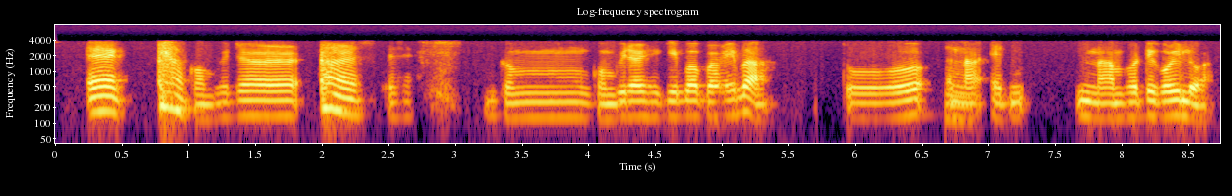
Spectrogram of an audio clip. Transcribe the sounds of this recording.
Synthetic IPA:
ɛk | kɔmpjutaɹsɛsɛ | kkɔmpjutaɹxikibɔpaɹiba | tɔ | naɛ | nambʱɔtikoɹilʊa

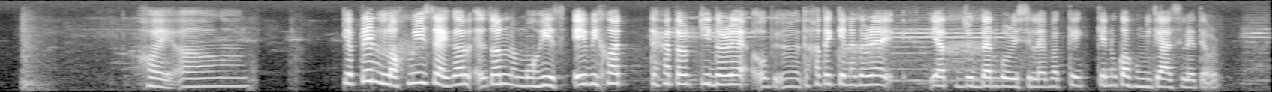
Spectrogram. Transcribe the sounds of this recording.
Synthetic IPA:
hɔj | kɛp̚tenlɔxʰmisɛɡalɛ̰zɔnmoɦizejbixɔjɔtːɛxʰatɔɹkidɔɹɛ̰tɛxʰatɛkɛnɛdɔɹɛijatzuɡdankoɹisilɛbakkɛnʊkwabʱumikaːsilɛtɛʊɹ

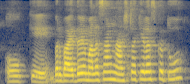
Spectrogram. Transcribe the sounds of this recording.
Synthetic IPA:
okebəɾbajd̪əʋeməlasãŋɡnaʂʈakelaskət̪uː

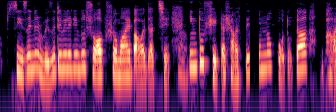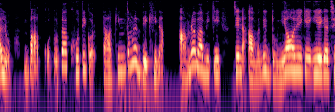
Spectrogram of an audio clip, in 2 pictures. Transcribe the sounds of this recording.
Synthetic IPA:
bsid͡ʑoneɾviziʈebilekint̪uʃɔbʃɔmɔepa̰oad͡ʑatːɕʰḛkint̪uʃeʈaʃast̪eɾonːokɔt̪o̰ʈabʱa̰lo̰ | ba̰kɔ̰t̪oʈakʰot̪ikɔ̰ɾt̪akint̪uamɾad̪ekʰina̰ | a̰mɾabʱabiki | d͡ʑea̰mad̪eɾd̪unijaɔnekeɡijeɡɛt͡ɕʰe

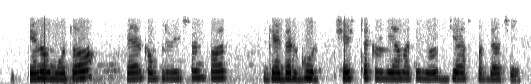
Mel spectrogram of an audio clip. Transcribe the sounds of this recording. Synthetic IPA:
t̪enomoʈo | feəɾkəmpliʈeʃənpəɾ | ɡɛd̪əɾɡuɖ | t͡ʃʰesʈəkəlʋijamãt̪ejoɡjəspəɾd̪ʱat͡ʃʰe

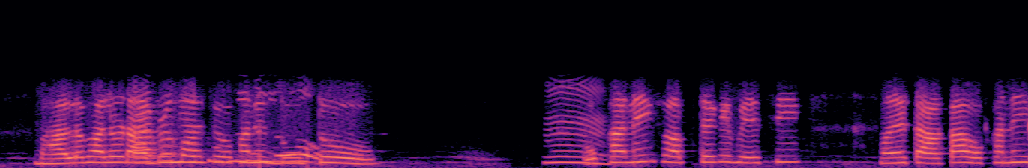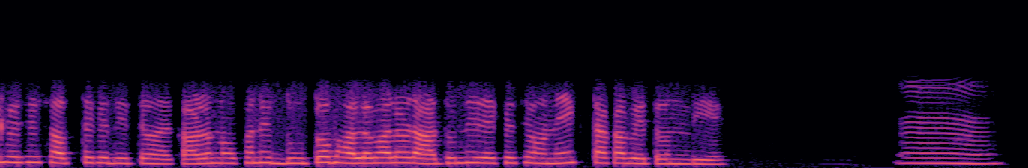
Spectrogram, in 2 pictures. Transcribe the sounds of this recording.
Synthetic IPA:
bʱalobʱaloɾad̪ʱuniat͡ɕʰeokʰaned̪ut̪o | okʰanejʃɔb̚t̪ʰekebeʃi | maneʈakaokʰanejbeʃiʃɔb̚t̪ʰeked̪it̪eɦɔekaɾonokʰaned̪ut̪obʱalobʱaloɾad̪ʱuniɾekʰet͡ɕʰeɔnek̚ʈakabet̪ond̪ie

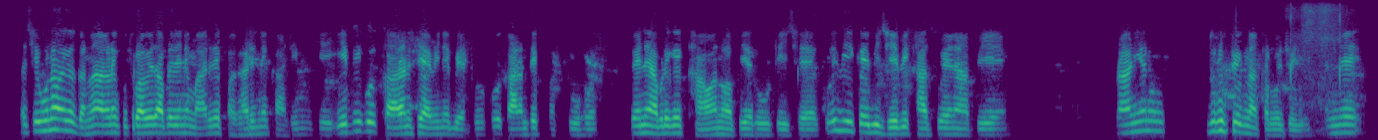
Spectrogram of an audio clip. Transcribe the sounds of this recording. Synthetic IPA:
pət͡ʃʰieʋũnaʋaɡeɡʱəɽãaɡɳ̃ekʊt̪ɾoaʋjet̪oapɽeenemaɾinebʱəɡʱaɽinekãʈinĩkeebʱikoikaɾəɳt̪ʰiaʋinebɛʈʰokojkaɾəɳt̪ʰipʰəɾt̪uɦoj | t̪oɛneapɽ̃ekoikʰaʋanũapijeɾoʈit͡ʃʰekoibʱikoibʱid͡ʒebʱikʰat̪ueneapie | pɾaɽ̃ijonũ | d̪uɾupjoɡnakəɾʋod͡ʒoieɛmne

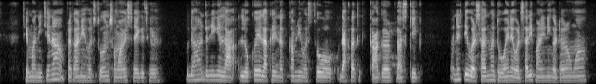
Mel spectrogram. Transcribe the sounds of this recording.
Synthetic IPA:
d͡ʒemãnit͡ʃenapɾəkaɾniʋəst̪uonusəmaʋeʃt̪ʰəjɡt͡ʃʰe | ud̪aɦəɳt̪əɾikela̰lokoelakʰalinəkːamniʋəst̪uod̪akʰlat̪ake̥kaɡəɾplasʈik | ənet̪eʋəɾsad̪mãd̪ʱoʋaineʋəɾsad̪ipaɽ̃iniɡʱəʈənomã

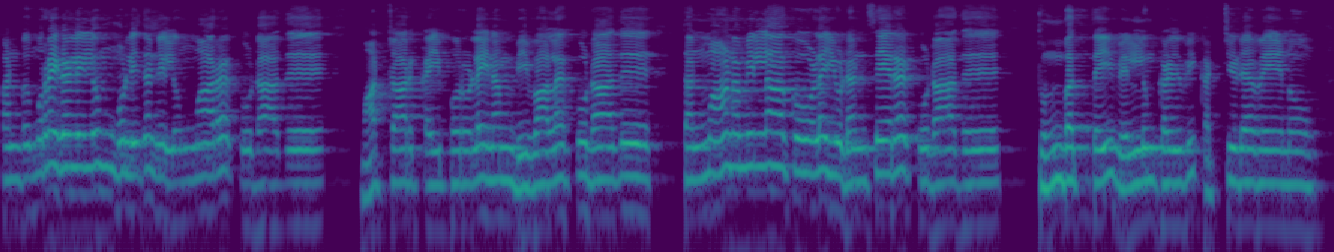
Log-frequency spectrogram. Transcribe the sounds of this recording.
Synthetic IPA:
pɐɳbɯmʊrɐɪɣɐɭɪlɯmːɔɭɪðɐnɪlɯmːaːɾɐkːuːɽaːðɯ | maːʈraːɾkɐɪpːɔɾɯɭɐɪnɐmbɪʋaːlɐkːuːɽaːðɯ | t̪ɐnmaːɳɐmɪlːaːkoːɭɐjɯɽɐnseːɾɐkːuːɽaːðɯ | t̪ʊɳbɐt̪ːɐɪʋɛɭːɯmkɐɭʋikɐʈːɪɽɐʋeːɳɯm

